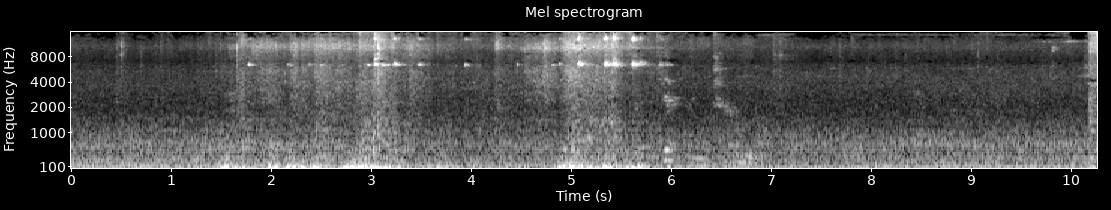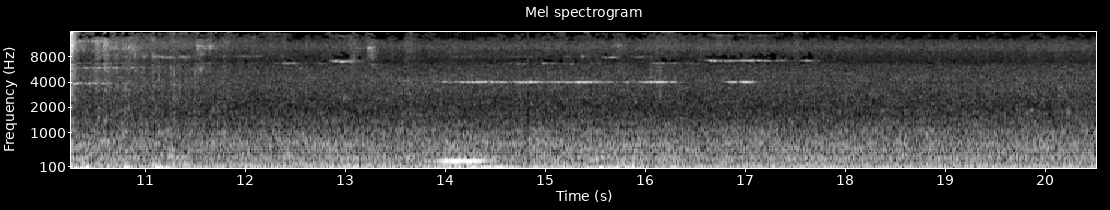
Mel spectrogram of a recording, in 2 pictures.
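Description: Traffic rumbles steadily along a busy road outdoors.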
